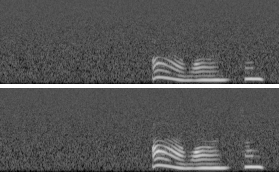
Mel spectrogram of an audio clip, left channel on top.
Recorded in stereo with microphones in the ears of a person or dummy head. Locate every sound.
1.5 s a woman speaking: 60° right (ahead or behind); by 2.7 s 65° right (ahead or behind)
